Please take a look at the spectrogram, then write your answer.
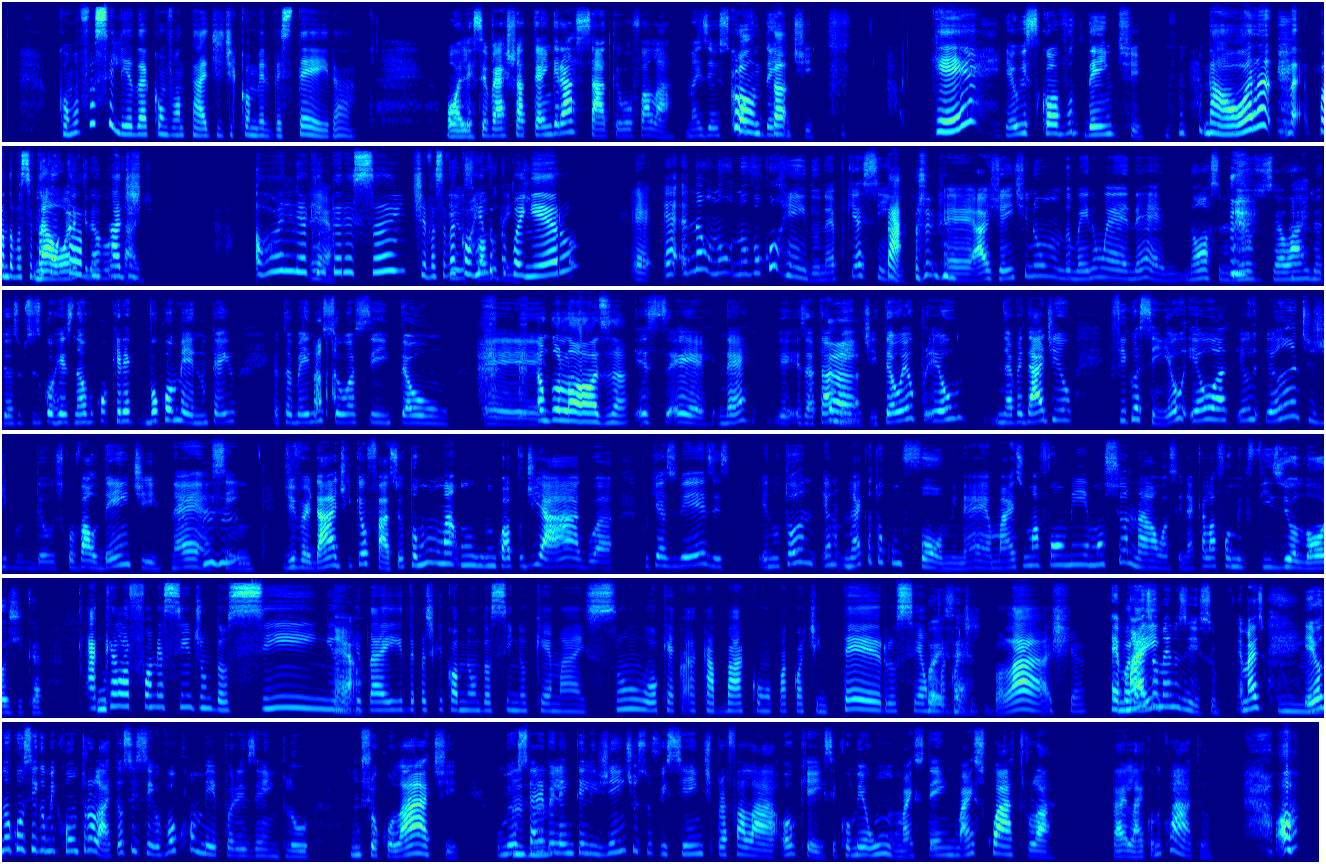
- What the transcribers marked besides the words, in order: joyful: "Conta"; chuckle; surprised: "Quê?"; chuckle; chuckle; chuckle; chuckle; laughing while speaking: "Tá"
- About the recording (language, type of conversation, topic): Portuguese, podcast, Como você lida com a vontade de comer besteiras?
